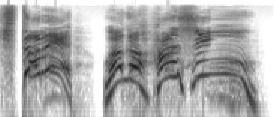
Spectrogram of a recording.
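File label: variable chant, Japanese; morgana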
